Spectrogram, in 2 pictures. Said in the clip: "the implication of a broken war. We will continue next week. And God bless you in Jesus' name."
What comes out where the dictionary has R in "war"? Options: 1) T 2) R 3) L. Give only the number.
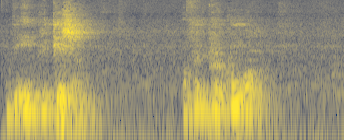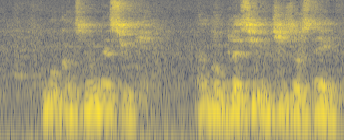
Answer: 3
